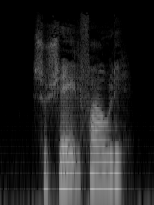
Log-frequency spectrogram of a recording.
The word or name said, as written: socialfaglig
